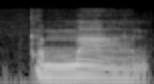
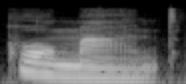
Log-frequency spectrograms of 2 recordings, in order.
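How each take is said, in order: First: The first vowel is a reduced schwa sound. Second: The first vowel is a full O sound. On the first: The speaker calls it right. "It is com, c, command. Okay, so here is ashwa" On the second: The speaker calls it wrong. "It's not command"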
